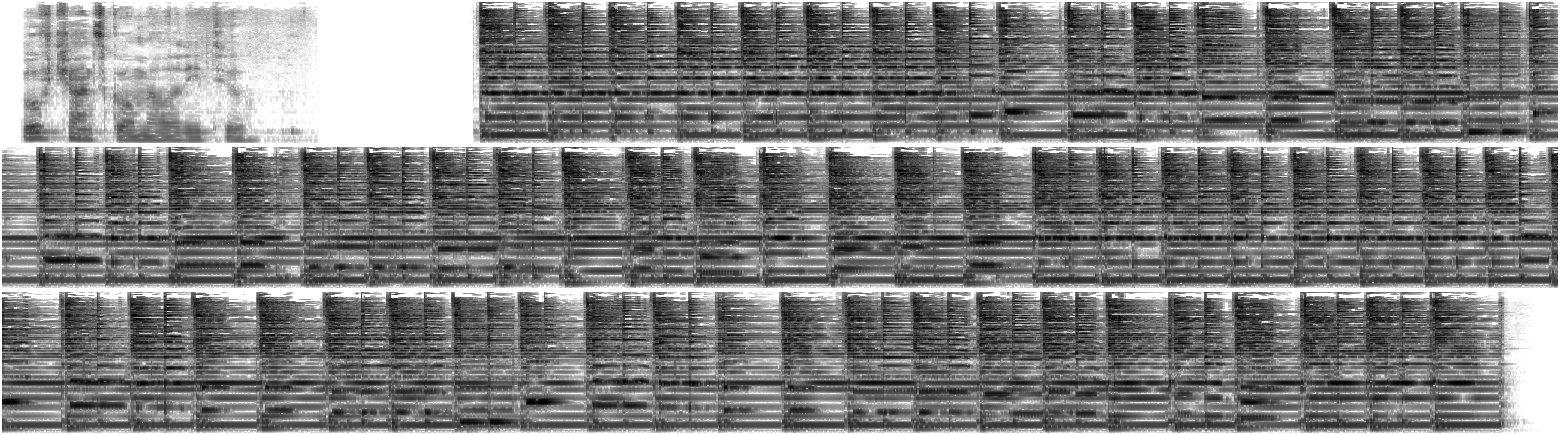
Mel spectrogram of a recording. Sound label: tambura; Bufcansko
